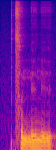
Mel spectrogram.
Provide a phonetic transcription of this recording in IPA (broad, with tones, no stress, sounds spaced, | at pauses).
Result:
t͡sʰ ə˥˨ n n̪ e˦ ɪ̯ n̪ e˨˦ ɪ̯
